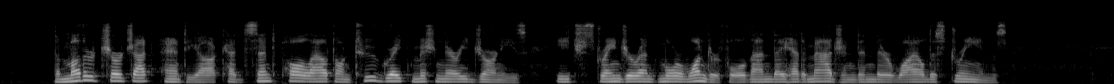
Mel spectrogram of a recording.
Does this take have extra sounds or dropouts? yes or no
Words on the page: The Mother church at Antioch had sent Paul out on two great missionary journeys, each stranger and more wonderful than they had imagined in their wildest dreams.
no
